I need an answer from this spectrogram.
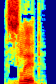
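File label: "slid", American English; verb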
